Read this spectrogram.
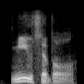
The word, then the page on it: mutable: British English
